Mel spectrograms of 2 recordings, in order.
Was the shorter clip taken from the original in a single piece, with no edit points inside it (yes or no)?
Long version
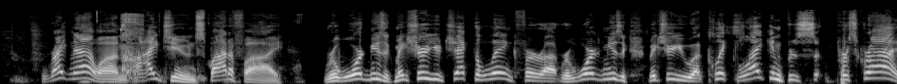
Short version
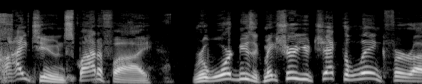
yes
